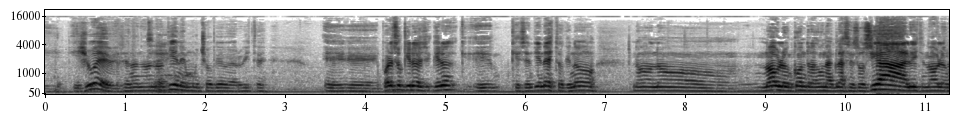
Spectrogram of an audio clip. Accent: Villa Lugano, Buenos Aires, Argentina; now in Quilmes, Argentina; yo vengo de Lugano, me mudo a Quilmes, La Cañada.

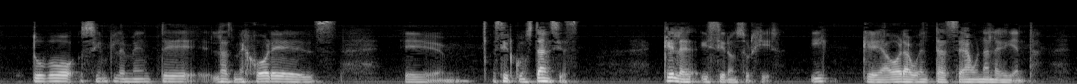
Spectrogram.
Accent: Quito, Pichincha, Ecuador; no nos están ofreciendo lo que nosotros necesitamos como ecuatorianos, a lo menos como ecuatorianos, como quiteños

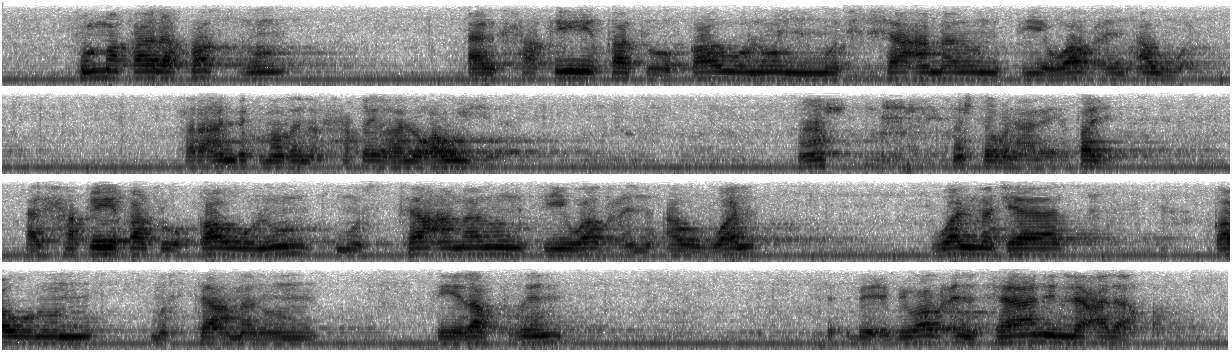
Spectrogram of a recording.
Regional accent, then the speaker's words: Al-Qassim, Saudi Arabia; كنية عندنا في القصيم

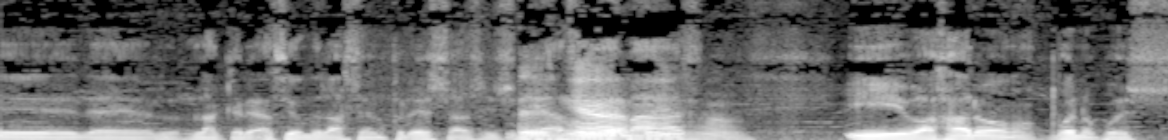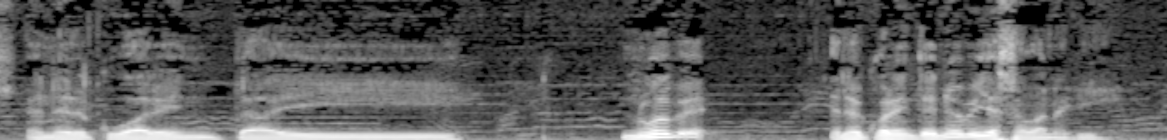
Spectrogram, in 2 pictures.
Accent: Torrelavega, Cantabria, Spain; Nací en Torrelavega. Y me pego con el quien sea para decir que yo nací en Torrelavega.

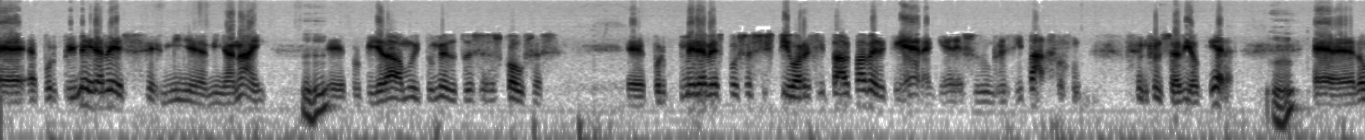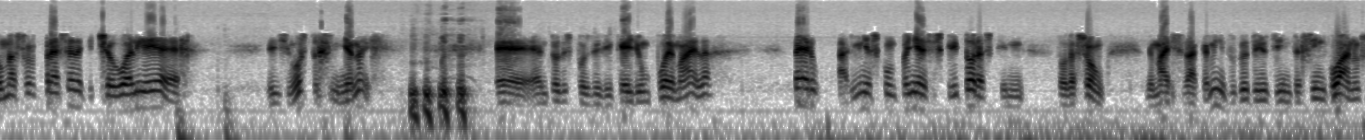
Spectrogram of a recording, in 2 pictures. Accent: A Coruña, Galicia, Spain; o castelán tamén é para mí unha segunda lingua, porque eu, por exemplo, criei-me na Coruña

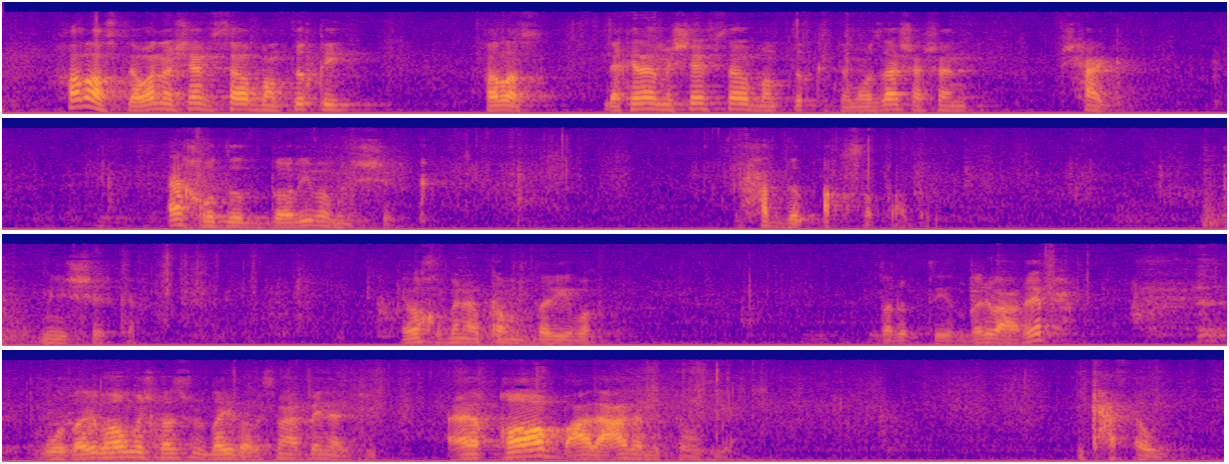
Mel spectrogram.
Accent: Egypt; يمكن مش عندنا في مصر والحمد لله لغايه دلوقتي كويس

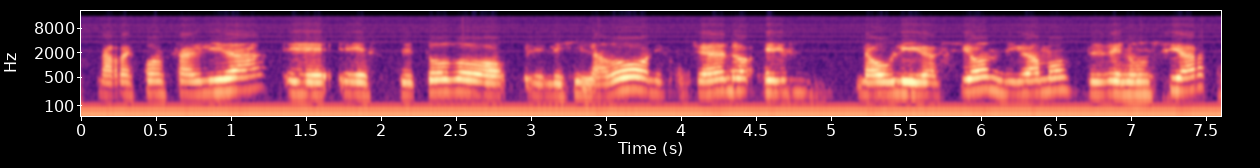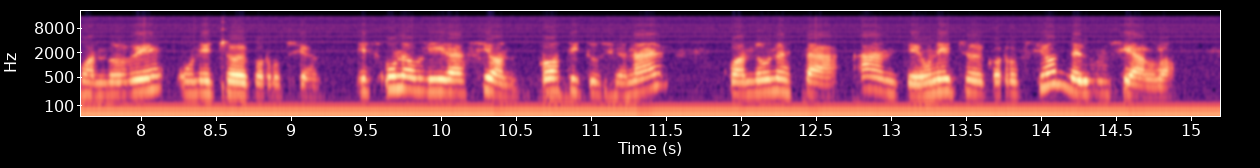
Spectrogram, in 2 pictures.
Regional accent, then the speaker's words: Argentina; Y no quiero irme de mi país. Yo soy orgullosa de Argentina.

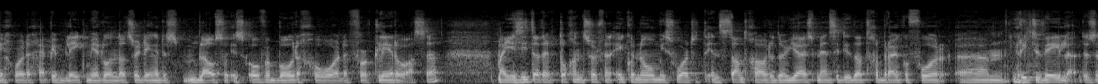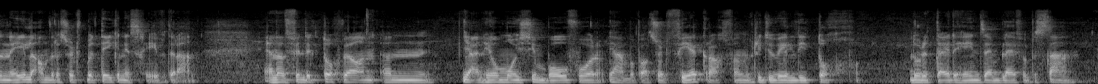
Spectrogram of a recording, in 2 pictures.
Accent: Curaçao; born there; Zelf ben ik op Curaçao geboren, dus dat is een van mijn grootste inspiratiebron.

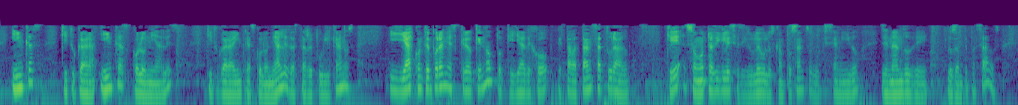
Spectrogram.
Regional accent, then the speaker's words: Ecuador; somos andinos, pero andinos ecuatoriales, pocos, lo que ahora llamamos el Ecuador.

